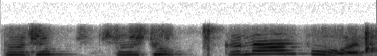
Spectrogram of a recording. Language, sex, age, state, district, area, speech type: Kashmiri, female, 30-45, Jammu and Kashmir, Ganderbal, rural, conversation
